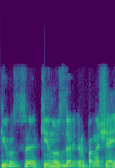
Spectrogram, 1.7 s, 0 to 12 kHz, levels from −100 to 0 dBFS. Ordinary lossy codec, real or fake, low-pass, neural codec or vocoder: AAC, 64 kbps; real; 7.2 kHz; none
